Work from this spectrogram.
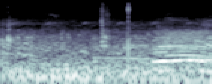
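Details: Young buffalo calves and bull calves kept in stock for sale at a livestock market; a short, low, droning moo swells during the last half-second, overlapping a man's steady sales talk and background bustle.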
